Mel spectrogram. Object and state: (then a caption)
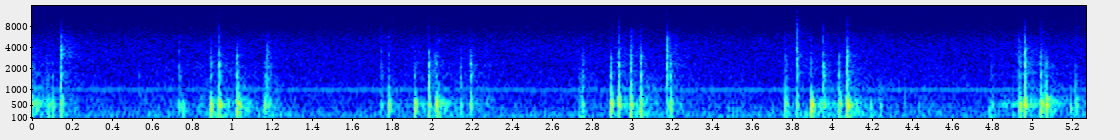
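Wooden board tapped with fingernails. Long fake nails tap and scratch on a solid, round board of light unfinished pine with knots, lying flat. Quick clusters of dry, clicky taps with brief scratches come in bursts about once a second, each dying away almost instantly over a faint steady hum.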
